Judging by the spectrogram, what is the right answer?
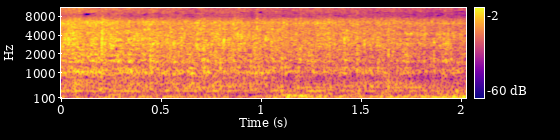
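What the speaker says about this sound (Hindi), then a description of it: "लहसुन जो है हमारा ब्राउन हो चुका है। अभी इसमें डालेंगे टमाटर" Browned garlic and tomatoes fry loudly in a pan, a constant broadband sizzle that stays even and close for a couple of seconds with no voices.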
